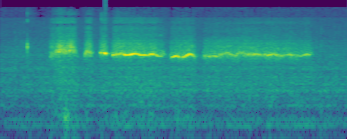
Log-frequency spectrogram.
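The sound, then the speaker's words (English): A lone human whistle holds a thin, wavering high tune for several seconds, starting with a few short broken notes before settling into long sustained tones, with no talking. “If you ever hear his whistle, you know something creepy is about to unfold.”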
